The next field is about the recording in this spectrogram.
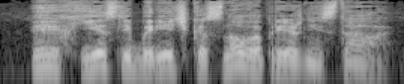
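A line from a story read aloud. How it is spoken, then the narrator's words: Pleased girl's sigh. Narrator (Russian): вздохнула девчонка, обрадованная, что разговор принял нужное направление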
